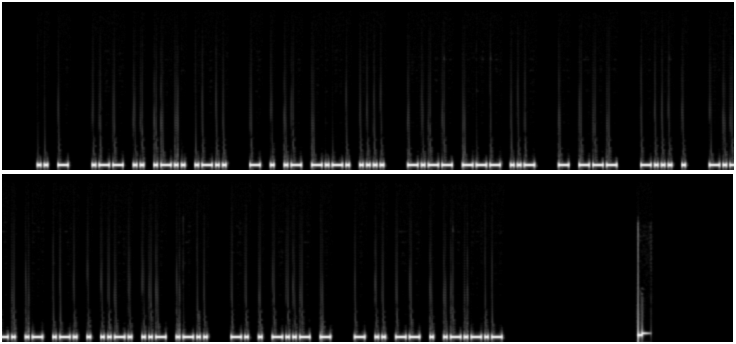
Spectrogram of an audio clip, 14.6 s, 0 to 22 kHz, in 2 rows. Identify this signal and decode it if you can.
Morse code, heard as a keyed tone, about 34 wpm, 700 Hz. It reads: IT WILL TEACH YOU TO BE CAREFUL NEXT TIME.
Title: Sentences from Top 1600 Words 35wpm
